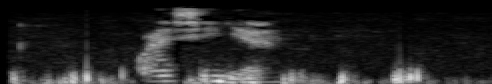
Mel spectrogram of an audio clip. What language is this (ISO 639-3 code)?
zho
